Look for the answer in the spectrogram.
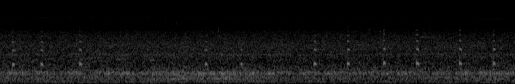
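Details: A common moorhen on a spring pond gives short, clucking notes, repeated about three times a second in loose runs, over a steady background hiss.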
